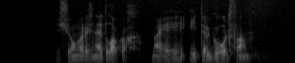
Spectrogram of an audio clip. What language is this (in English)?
Western Frisian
